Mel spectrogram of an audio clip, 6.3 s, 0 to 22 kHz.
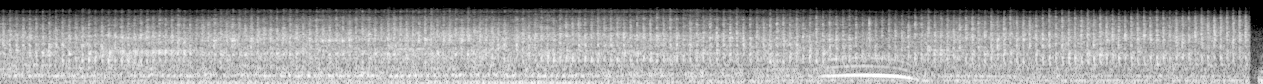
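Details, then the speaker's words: Nissan Pathfinder VQ40DE V6 at idle before repair: constant loud dry metallic clatter over low rumble; worn timing chains, guides and tensioners, later all replaced. "look at how loud that"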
